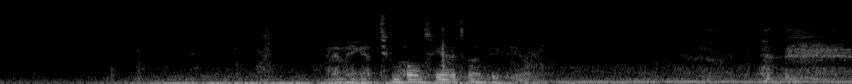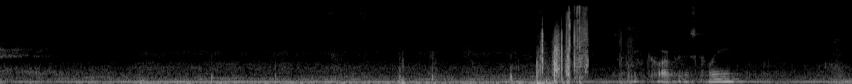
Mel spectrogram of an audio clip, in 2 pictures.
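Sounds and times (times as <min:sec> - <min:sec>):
faint footsteps: 0:00.0 - 0:14.2
low room hum: 0:00.0 - 0:17.0.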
